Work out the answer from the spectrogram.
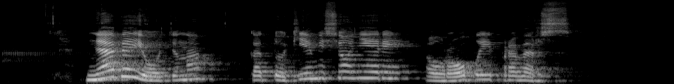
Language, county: Lithuanian, Klaipėda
